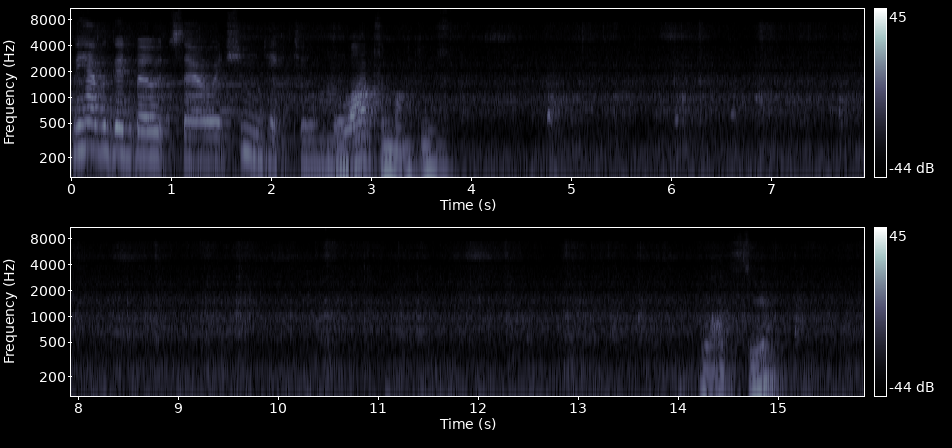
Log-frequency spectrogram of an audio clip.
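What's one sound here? Gentle waves lap and wash steadily.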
